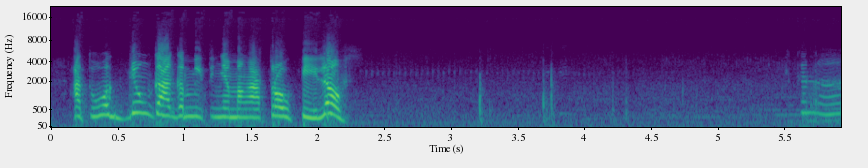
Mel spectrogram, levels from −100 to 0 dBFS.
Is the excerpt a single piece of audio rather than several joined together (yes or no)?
yes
